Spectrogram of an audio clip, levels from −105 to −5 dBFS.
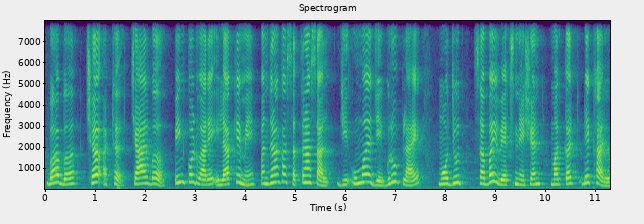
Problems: none marked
